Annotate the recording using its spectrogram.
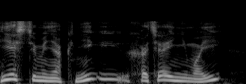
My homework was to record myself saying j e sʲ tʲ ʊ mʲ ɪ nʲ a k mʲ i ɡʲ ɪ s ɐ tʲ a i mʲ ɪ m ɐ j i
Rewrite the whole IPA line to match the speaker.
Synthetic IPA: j e sʲ tʲ ʊ mʲ ɪ nʲ a k nʲ i ɡʲ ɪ x ɐ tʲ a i nʲ ɪ m ɐ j i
